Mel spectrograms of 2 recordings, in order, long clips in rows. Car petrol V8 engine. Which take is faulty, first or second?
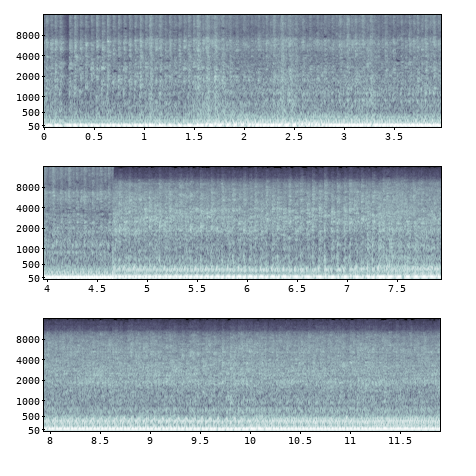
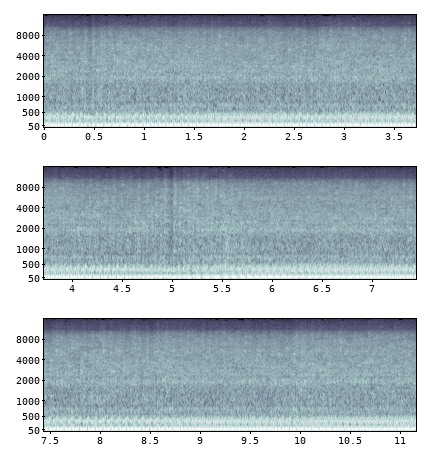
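second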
